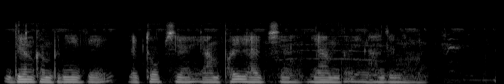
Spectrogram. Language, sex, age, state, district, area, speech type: Manipuri, male, 30-45, Manipur, Chandel, rural, spontaneous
